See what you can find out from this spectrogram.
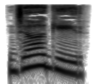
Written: ಜಾಗೀರ್

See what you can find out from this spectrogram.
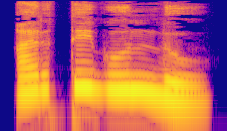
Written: ಅರ್ತಿಗುಂದು

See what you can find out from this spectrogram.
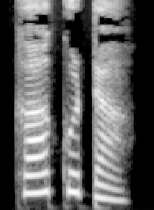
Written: ಕಾಕುಟ

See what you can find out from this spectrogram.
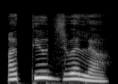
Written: ಅತ್ಯುಜ್ವಲ

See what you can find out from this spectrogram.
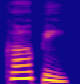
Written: ಕಪಿ

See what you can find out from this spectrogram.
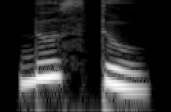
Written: ತುಸ್ತ

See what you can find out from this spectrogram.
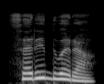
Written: ಸರಿದ್ವರ

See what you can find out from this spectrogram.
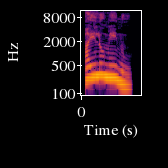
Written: ಐಲುಮೀನು

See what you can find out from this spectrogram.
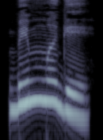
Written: ಭೈಮೂಗು

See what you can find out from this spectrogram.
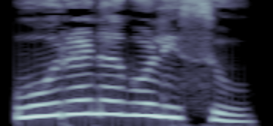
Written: ಓರಣಗೊಳಿಸು

